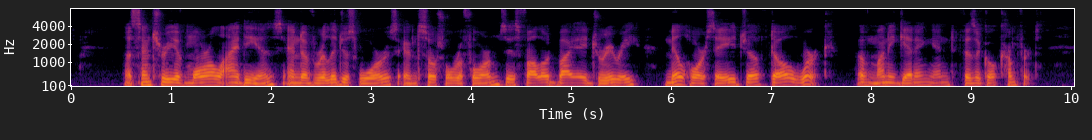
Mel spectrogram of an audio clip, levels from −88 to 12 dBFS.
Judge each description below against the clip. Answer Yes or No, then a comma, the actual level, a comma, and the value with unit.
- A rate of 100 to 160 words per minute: No, average, 175 wpm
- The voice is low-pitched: Yes, low, 110 Hz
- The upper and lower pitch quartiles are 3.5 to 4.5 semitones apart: No, narrow, 2.6 semitones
